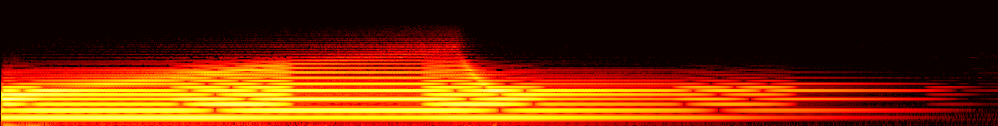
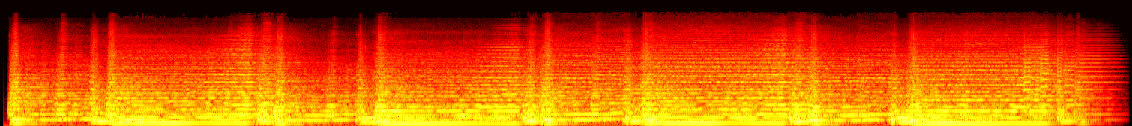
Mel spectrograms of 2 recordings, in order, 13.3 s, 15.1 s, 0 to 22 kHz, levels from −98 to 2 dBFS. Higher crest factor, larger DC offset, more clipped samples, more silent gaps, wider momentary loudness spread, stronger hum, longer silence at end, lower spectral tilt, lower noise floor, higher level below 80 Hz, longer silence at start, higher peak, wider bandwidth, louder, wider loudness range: about the same, 12 dB vs 16 dB; second, under 0.1% vs 0.2%; neither; neither; first, 20 LU vs 7 LU; first, 50 Hz at -75 dBFS vs none; first, 2.85 s vs 0.25 s; first, -9.5 dB/octave vs -7 dB/octave; first, -74 dBFS vs -37 dBFS; second, -70 dBFS vs -24 dBFS; about the same, 0.05 s vs 0.1 s; about the same, 0 dBFS vs 0 dBFS; second, 5 kHz vs 10.5 kHz; first, -11 LUFS vs -18 LUFS; first, 17 LU vs 2 LU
